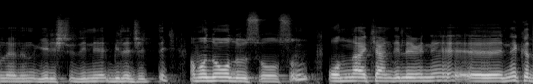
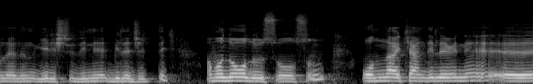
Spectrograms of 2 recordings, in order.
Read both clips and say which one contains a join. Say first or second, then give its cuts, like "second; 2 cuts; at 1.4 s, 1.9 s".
first; 2 cuts; at 1.8 s, 3.2 s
